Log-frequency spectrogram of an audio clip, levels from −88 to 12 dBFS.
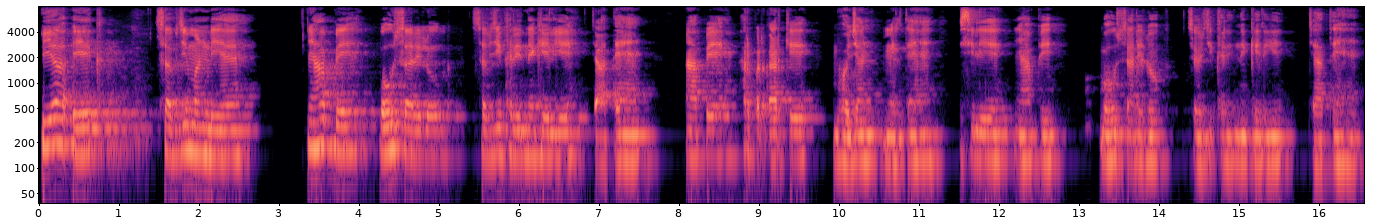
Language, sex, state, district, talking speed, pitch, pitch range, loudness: Hindi, male, Bihar, Jahanabad, 130 wpm, 130 Hz, 120-140 Hz, -16 LUFS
